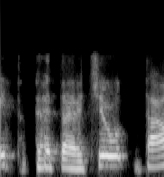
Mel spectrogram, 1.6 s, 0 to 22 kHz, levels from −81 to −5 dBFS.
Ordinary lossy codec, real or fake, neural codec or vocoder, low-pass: Opus, 16 kbps; fake; codec, 24 kHz, 1 kbps, SNAC; 7.2 kHz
